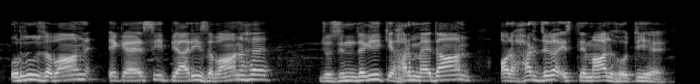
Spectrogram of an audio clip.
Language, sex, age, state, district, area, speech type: Urdu, male, 18-30, Bihar, Purnia, rural, spontaneous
